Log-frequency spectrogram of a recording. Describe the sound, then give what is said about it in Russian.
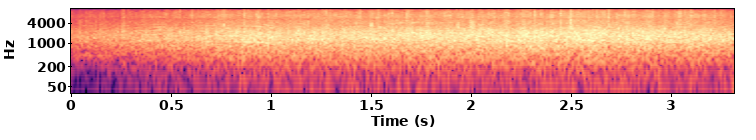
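Sustained applause from a large crowd in the United Nations General Assembly greeting anti-apartheid leader Nelson Mandela, broadcast by UN Radio, a dense steady roar of clapping that swells in over the first second and then holds loud and even throughout, with no voices standing out. “Его встретили бурными, нескончаемыми аплодисментами.”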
